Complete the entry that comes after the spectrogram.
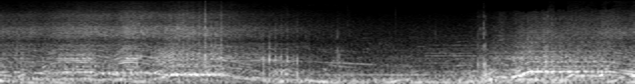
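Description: Several motor vehicle engines revving in overlap, their pitch repeatedly climbing, holding and falling away, with a sharp rev about five seconds in.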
